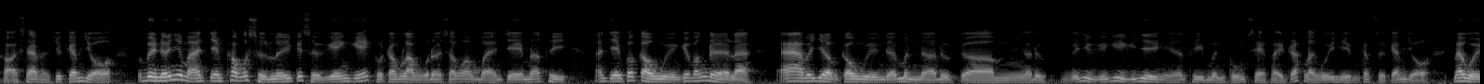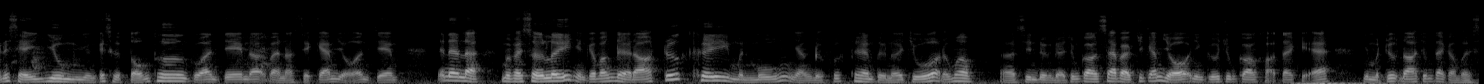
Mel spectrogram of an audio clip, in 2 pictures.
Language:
Vietnamese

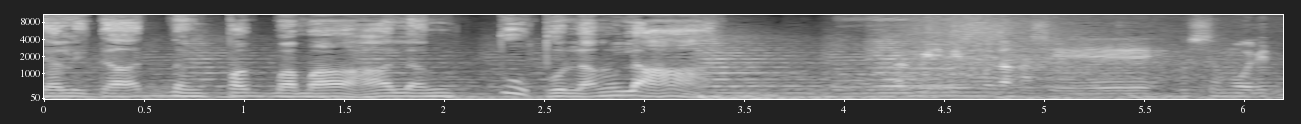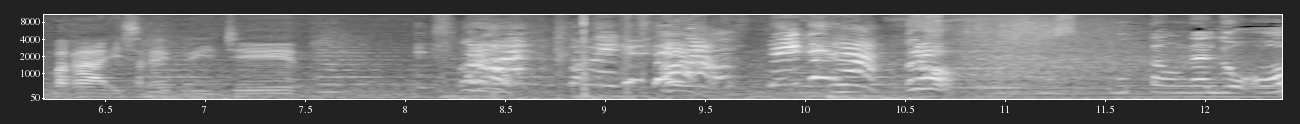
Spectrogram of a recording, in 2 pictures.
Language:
Filipino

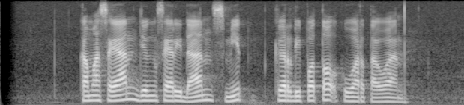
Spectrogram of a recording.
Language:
Sundanese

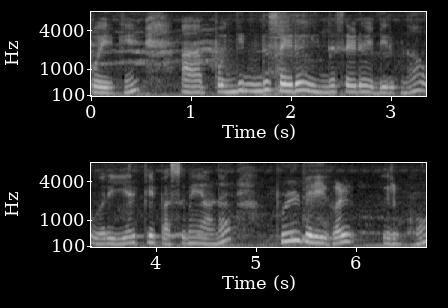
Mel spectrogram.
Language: Tamil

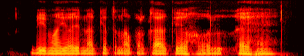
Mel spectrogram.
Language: Magahi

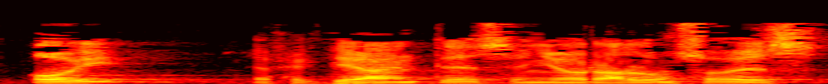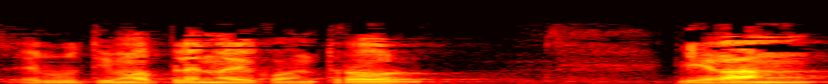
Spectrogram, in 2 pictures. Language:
Spanish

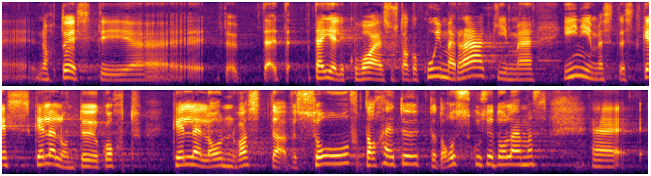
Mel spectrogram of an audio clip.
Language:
Estonian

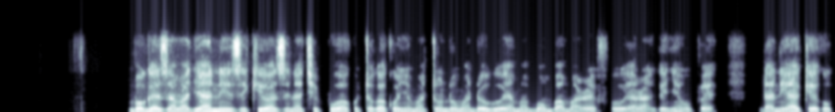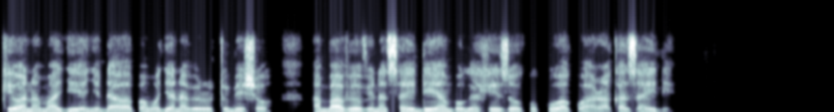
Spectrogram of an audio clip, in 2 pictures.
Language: Swahili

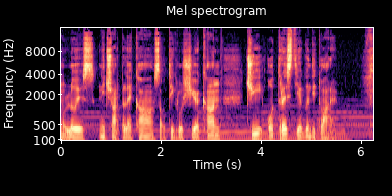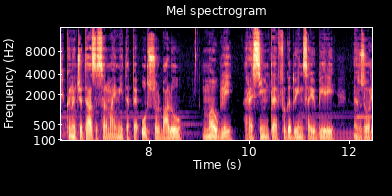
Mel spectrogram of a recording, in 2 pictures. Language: Romanian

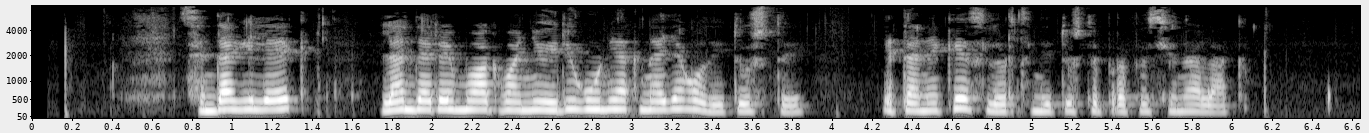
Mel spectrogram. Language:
Basque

